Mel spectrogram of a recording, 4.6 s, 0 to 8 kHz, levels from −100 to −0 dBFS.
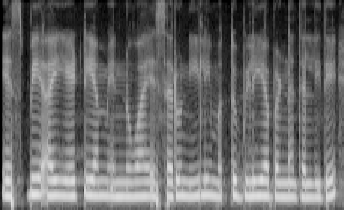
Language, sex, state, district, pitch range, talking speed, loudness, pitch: Kannada, female, Karnataka, Bangalore, 205-220 Hz, 105 wpm, -18 LUFS, 215 Hz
